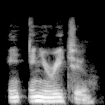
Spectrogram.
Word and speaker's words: Inarritu: Alejandro Inarritu.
